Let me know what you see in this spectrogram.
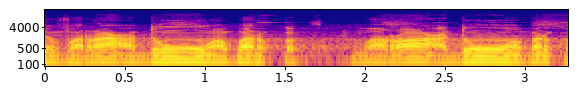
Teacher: वरादूं व बर्क़ रा को मोटा पढ़ेंगे, आइन से मिलाएंगे।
